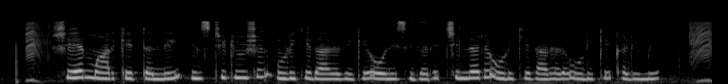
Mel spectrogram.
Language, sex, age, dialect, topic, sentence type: Kannada, female, 18-24, Mysore Kannada, banking, statement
